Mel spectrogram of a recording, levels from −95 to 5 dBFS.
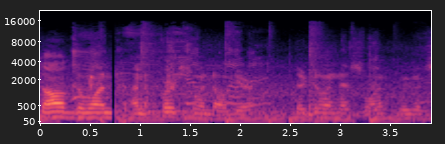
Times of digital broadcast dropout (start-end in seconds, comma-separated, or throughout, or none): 0.72-0.75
